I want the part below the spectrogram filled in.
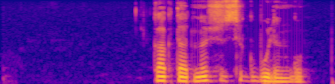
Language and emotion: Russian, neutral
